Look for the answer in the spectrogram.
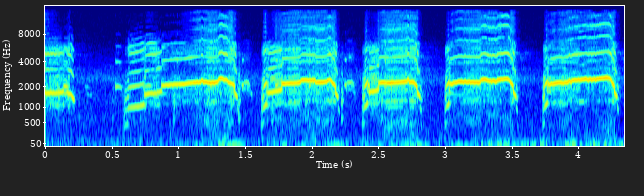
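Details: Female white-tailed eagle eaglet fighting with her brother, at 16:09. Five long wheezy squeals, close together, each climbing gently and then dropping sharply at the end. They are bright and harmonic, with short silences between them.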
